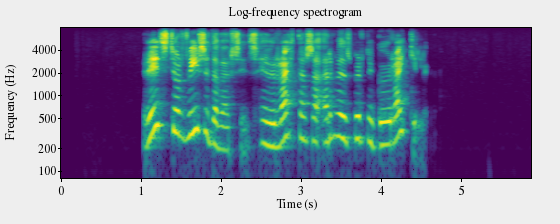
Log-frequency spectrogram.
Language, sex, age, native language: Icelandic, female, 20-29, Icelandic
